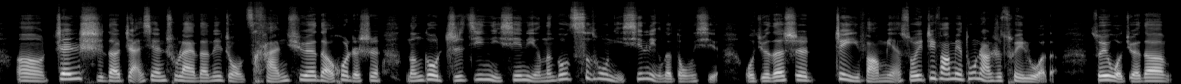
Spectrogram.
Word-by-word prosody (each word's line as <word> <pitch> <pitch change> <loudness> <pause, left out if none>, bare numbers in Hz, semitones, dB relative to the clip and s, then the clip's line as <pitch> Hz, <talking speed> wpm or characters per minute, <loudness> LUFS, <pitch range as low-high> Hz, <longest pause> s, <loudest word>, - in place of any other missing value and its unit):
呃， 160 -4 +1
真 250 +1 +6
实 185 -9 +3
地 160 - +3
展 165 - -1
现 185 +1 -2
出 195 0 -5
来 155 -3 +3
的 155 -1 -1
那 190 +3 -5
种 125 - -4
残 135 +5 -3
缺 200 +1 +1
的， 195 - +2
或 210 -2 0
者 150 - -1
是 175 +2 -3 0.2
能 170 +3 -3
够 220 -1 +5
直 185 +1 -4
击 225 +4 -5
你 185 -8 -4
心 210 +5 -1
灵， 150 -8 -5
能 165 +1 -6
够 235 +2 -1
刺 280 +4 -1
痛 250 -5 -4
你 - - -11
心 255 +1 -2
灵 230 -5 -5
的 130 - -1
东 135 +1 -7
西。 150 - -7 0.2
我 150 - -4
觉 160 - -1
得 185 +4 +5
是 195 -4 +2 0.2
这 250 -3 +2
一 170 - -3
方 155 - 0
面， 145 -2 -6
所 200 +1 +1
以 - - -2
这 280 - 0
方 250 -3 +4
面 245 -3 0
通 275 +3 -4
常 165 - +2
是 175 - -4
脆 170 -3 -2
弱 140 -2 -1
的， 290 +4 -14 0.3
所 200 - +2
以 205 - +10
我 - - +4
觉 140 - 0
得 160 -1 +4
185 Hz, 295 characters per minute, -22 LUFS, 160-220 Hz, 0.3 s, 以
